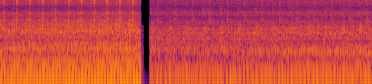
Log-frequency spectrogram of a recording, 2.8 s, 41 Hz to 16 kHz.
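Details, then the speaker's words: Alfa Romeo 145 after restoration, cold idle warming up; light quick ticking about four per second from the top end, a sticking hydraulic lifter that went quiet after about five minutes of warm-up. "The little tick that we had from the top end was just a sticking hydraulic lifter, and that is uh nice and quiet now."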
